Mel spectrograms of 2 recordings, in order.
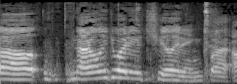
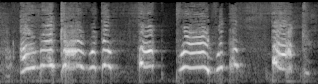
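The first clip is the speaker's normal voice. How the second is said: high-pitched, loud outraged screech; shocked shriek; 6 dB louder than usual. Acted. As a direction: shriek it at a cheating boyfriend. Acted shock at catching boyfriend.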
